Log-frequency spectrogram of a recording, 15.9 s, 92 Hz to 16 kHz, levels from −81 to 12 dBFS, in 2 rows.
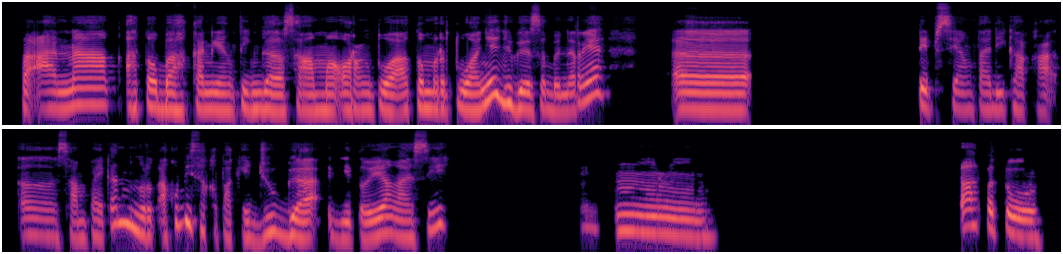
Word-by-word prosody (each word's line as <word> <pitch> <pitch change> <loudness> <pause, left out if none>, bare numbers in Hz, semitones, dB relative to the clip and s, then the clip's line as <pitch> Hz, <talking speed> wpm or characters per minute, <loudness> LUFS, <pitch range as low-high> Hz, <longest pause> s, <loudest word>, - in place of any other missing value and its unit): ke - - +2
anak 220 +4 +3
atau 185 +1 +1
bahkan 180 0 +1
yang 175 -2 0
tinggal 180 -2 +2
sama 170 +1 0
orang 175 0 0
tua, 165 -2 +3
atau 190 - +1
mertuanya 185 - +3
juga 215 - +4
sebenarnya, 185 - 0 0.5
eee 180 -1 +4 1.3
tips 405 - 0
yang 175 -2 -9
tadi 175 -1 -6
Kakak, 170 0 -6 0.2
eee, 185 -2 -7
sampaikan 170 - -5
menurut 230 -12 +3
aku 300 - -5
bisa 260 -9 +2
kepakai 165 -4 -9
juga, 190 -3 +1
gitu 160 -2 -5
ya, 190 +5 +4
nggak 170 -1 -2
sih? 275 +4 -4 1.2
Mhm. 200 -6 0 1.8
Apa 275 -2 +2
tuh? 175 -8 +2
180 Hz, 120 wpm, -22 LUFS, 175-205 Hz, 1.8 s, juga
